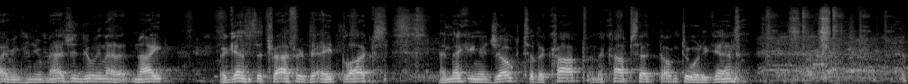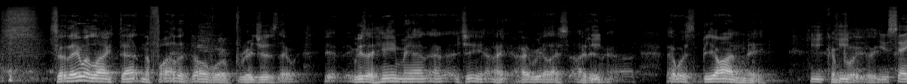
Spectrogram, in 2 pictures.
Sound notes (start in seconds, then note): 7.3 laughter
